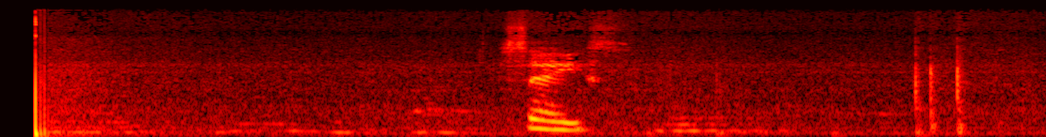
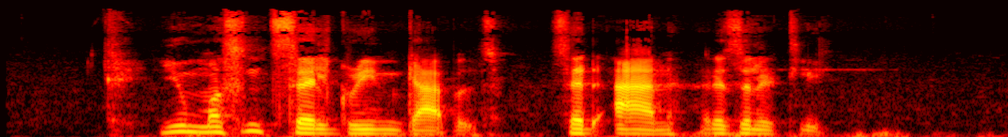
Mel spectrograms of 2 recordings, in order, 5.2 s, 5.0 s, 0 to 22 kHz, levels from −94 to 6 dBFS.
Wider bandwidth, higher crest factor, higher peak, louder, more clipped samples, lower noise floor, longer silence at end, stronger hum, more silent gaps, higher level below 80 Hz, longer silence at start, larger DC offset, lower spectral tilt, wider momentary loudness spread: about the same, 16.5 kHz vs 16 kHz; first, 32 dB vs 26 dB; second, -6 dBFS vs 0 dBFS; second, -34 LUFS vs -24 LUFS; neither; second, -59 dBFS vs -64 dBFS; second, 0.4 s vs 0.6 s; neither; neither; about the same, -52 dBFS vs -54 dBFS; second, 0.15 s vs 0.55 s; neither; about the same, -4.5 dB/octave vs -4 dB/octave; first, 25 LU vs 22 LU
